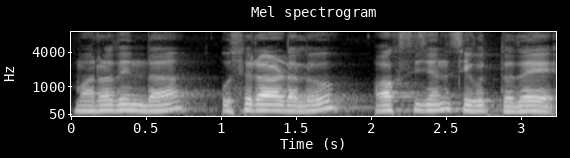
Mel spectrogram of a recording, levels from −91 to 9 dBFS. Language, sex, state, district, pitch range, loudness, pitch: Kannada, male, Karnataka, Shimoga, 135-155 Hz, -16 LUFS, 145 Hz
